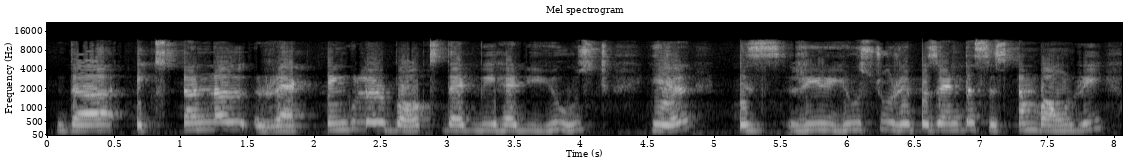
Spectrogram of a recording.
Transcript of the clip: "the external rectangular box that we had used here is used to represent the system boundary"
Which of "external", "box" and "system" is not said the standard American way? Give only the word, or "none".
none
